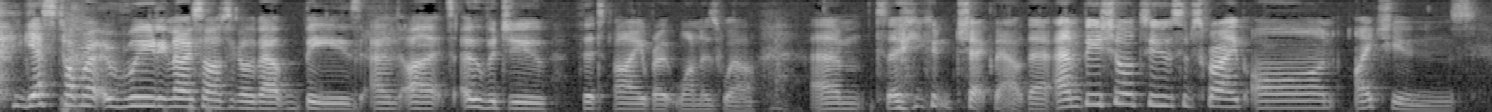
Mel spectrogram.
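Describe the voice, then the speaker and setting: A woman with a somewhat low voice co-hosts a casual podcast. She teases playfully and giggles a lot. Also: lively intonation, a little slow. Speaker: podcast co-host. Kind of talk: casual chat.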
